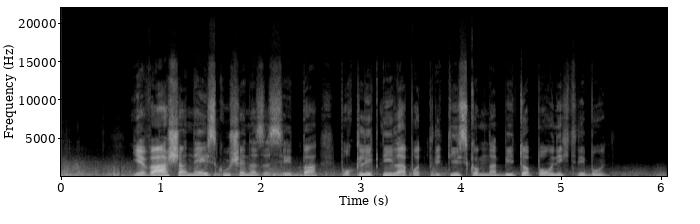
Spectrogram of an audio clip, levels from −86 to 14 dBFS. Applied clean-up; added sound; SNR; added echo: none; Thunder; 15 dB; none.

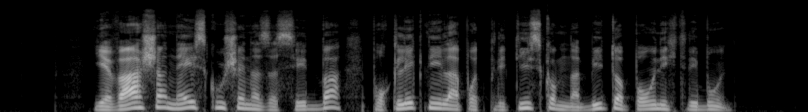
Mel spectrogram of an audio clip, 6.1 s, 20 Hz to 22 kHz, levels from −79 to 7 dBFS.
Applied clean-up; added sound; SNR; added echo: none; none; none; none.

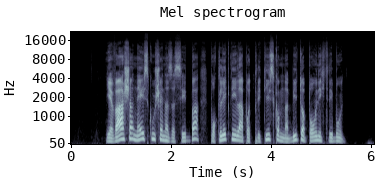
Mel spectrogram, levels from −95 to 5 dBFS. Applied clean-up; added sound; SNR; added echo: neural mask model DeepFilterNet 3.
